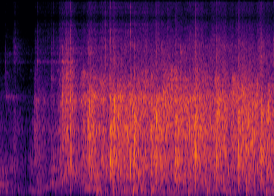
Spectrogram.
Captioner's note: applause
